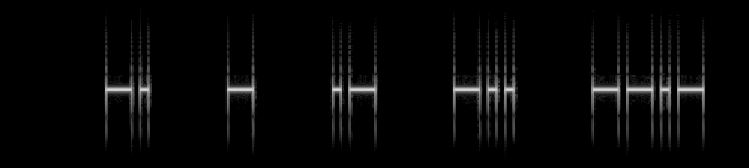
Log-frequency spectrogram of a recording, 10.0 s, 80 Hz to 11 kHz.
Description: Morse code, heard as a keyed tone, about 10 wpm, spaced as for 6 wpm, 800 Hz. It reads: NTADQ
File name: LEZIONI / 4 Q ws 10wpm 2306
